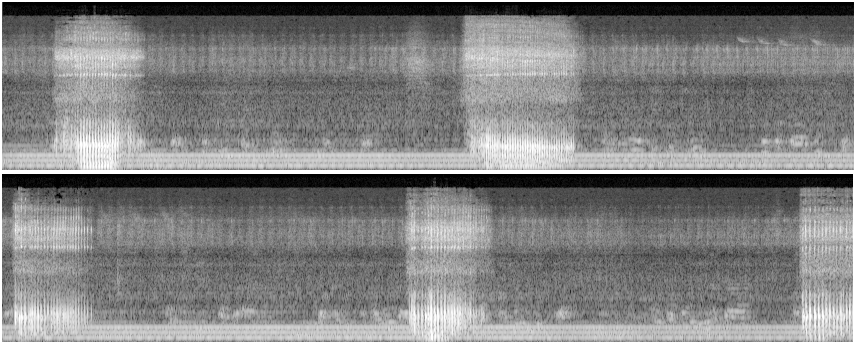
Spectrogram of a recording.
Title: snore pamore😴😴🤣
